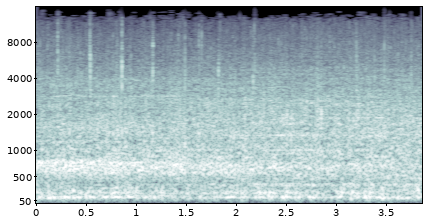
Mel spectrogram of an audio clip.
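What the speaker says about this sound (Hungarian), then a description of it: "hogy tapsoljátok meg magatokat" A stadium crowd of football fans claps and cheers for itself after a victory speech by Szoboszlai, a dense, steady wash of applause with scattered sharp claps throughout, loud and close.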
